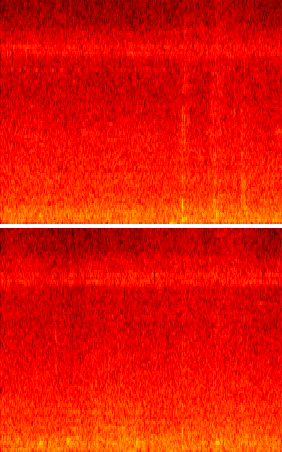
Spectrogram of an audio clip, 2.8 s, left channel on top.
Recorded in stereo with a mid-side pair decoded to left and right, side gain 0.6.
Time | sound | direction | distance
1.7 | running footsteps | 45° left | 6.5 m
